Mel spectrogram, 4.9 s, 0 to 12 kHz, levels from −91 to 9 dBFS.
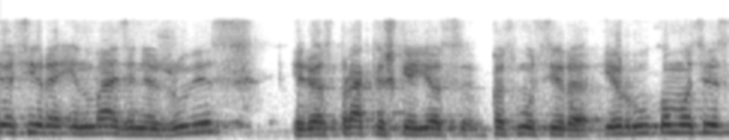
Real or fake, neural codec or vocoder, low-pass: real; none; 7.2 kHz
